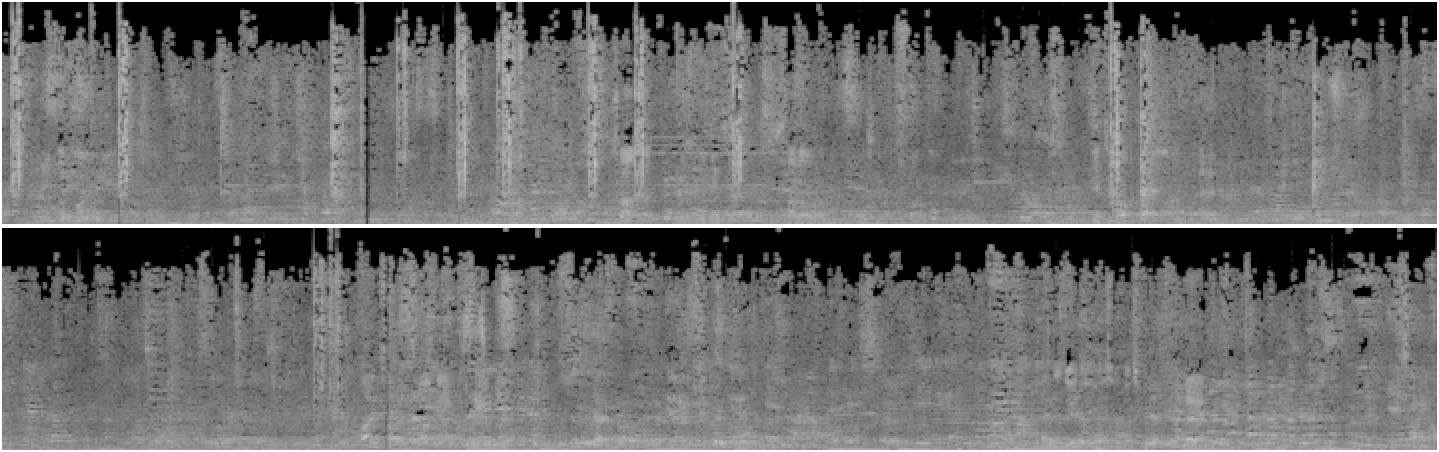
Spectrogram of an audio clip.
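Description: A crowd of men and women chat and murmur nearby.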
